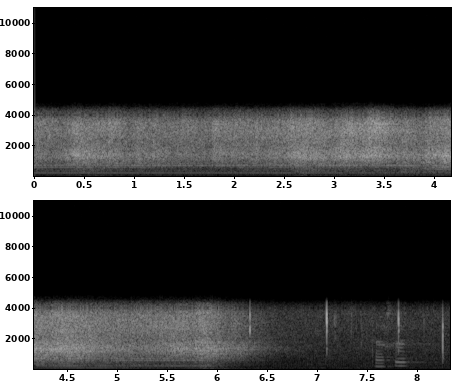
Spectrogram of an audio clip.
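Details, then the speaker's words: Genie screw-drive garage door opener after greasing the hinges, screw drive and spring and moving the pull bar back: steady motor hum for about six seconds, no squeal or grinding, then a stop with light clicks. Normal operation after the fix. "I greased all the hinges, the screwdriver, the spring, and now it sounds a lot better."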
